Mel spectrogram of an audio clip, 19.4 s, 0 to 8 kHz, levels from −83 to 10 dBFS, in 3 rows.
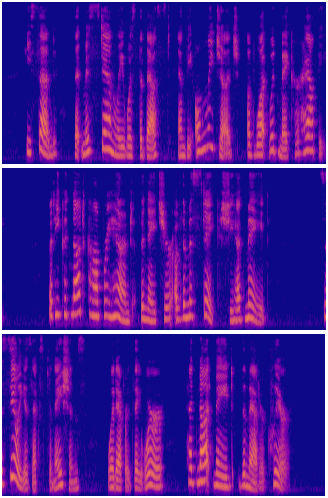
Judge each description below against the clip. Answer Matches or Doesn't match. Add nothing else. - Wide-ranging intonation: Matches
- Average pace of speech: Doesn't match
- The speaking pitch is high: Matches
